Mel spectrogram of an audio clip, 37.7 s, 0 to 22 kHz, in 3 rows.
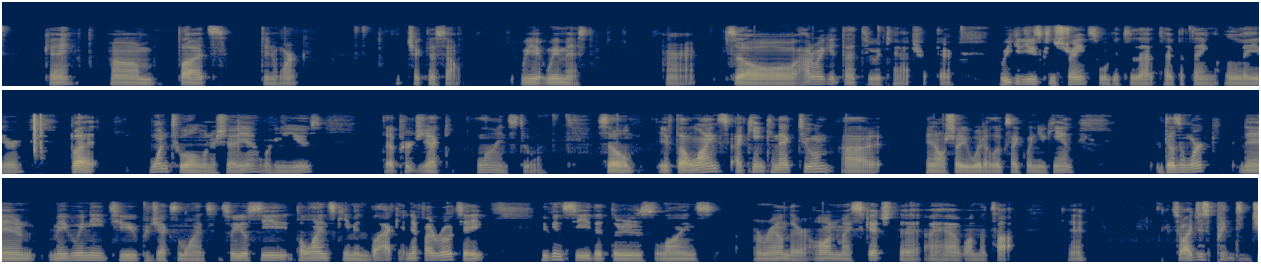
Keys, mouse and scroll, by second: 3.3 click, 8.5 click, 10.4 click, 12.7 Delete, 17.9 click, 26.3 click, 28.8 right click, 33.5 right click.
